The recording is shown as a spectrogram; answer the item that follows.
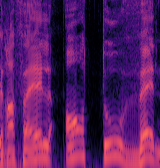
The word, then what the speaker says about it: Raphaël Enthoven: La première, c'est que je suis ravi d'accueillir Raphaël Antoven, Moins que moi. philosophe. Bonjour Bienvenue Thomas. Raphaël. Merci. Et la deuxième, c'est qu'enfin, on va bien prononcer votre nom. C'est Raphaël Antoven.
